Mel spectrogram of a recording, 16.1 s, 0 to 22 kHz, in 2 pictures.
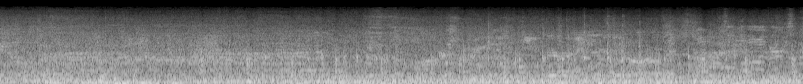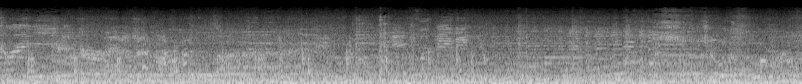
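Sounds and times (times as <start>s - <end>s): background voices: 0.0s - 16.0s
chain conveyor rumble and rattle: 0.0s - 16.0s.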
